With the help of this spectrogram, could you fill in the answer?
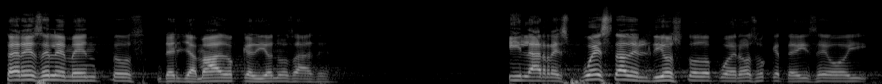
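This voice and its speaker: A man's voice: on the high side, slow, pushed and bright, clean tone. A man preaching a sermon in a Colombian Spanish accent, emphatic and repetitive, leading his congregation in call-and-response. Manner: emphatic, repeats "hermano" and has the congregation repeat words. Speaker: apostle preaching. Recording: long echoey hall reverb.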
